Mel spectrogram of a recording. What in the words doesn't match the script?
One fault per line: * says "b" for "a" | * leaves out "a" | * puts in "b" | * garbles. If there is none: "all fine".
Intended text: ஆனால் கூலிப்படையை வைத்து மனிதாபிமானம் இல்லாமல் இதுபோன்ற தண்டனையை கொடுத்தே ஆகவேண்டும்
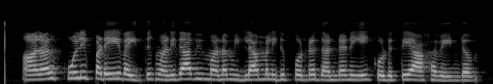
all fine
